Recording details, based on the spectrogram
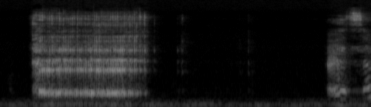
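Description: One long, loud, voiced belch lasting about a second, then quiet and a brief voice at the end; burping.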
